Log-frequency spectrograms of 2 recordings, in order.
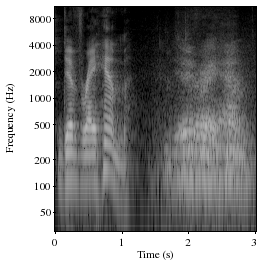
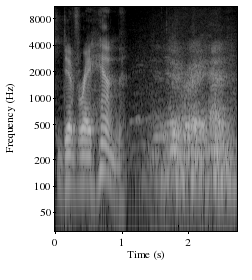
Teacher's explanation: where the accent has to be placed on the suffix, which is on kem, ken, hem, hen. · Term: heavy suffixes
